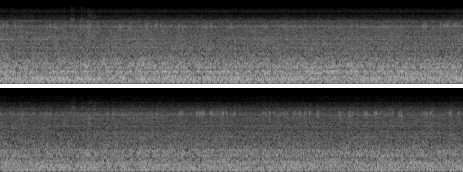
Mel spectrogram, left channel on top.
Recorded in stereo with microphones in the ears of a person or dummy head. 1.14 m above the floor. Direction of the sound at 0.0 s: 60° left (ahead or behind).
